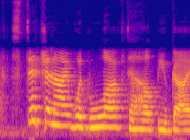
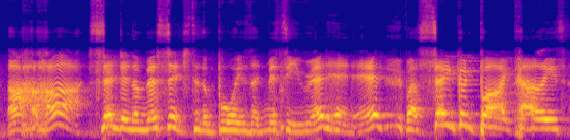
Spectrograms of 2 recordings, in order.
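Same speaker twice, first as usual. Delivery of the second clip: gloating villain. Acted. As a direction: gloat like a cartoon henchman.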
